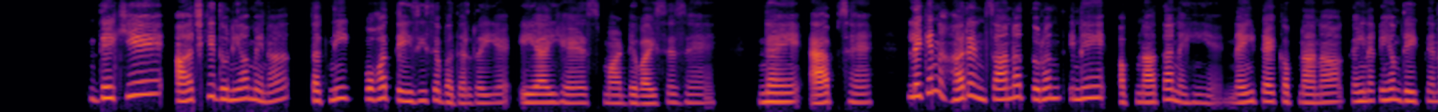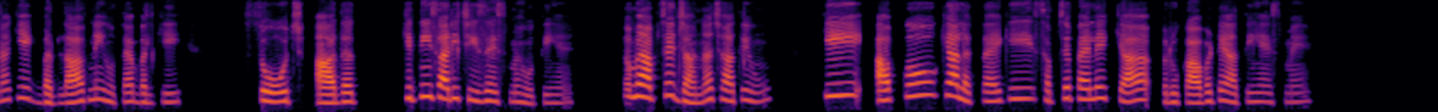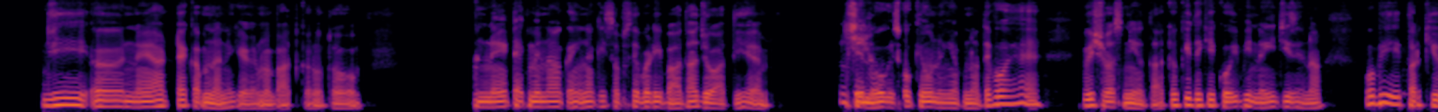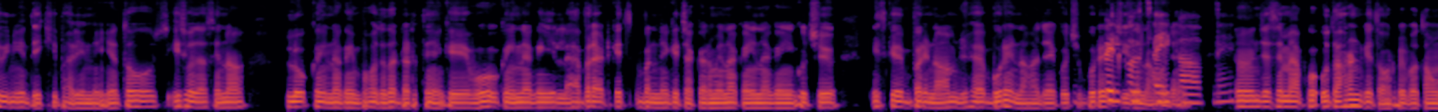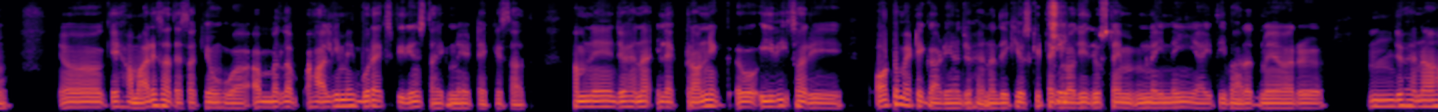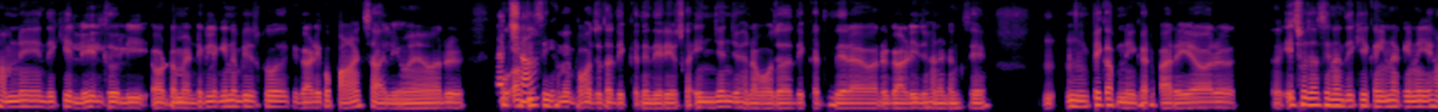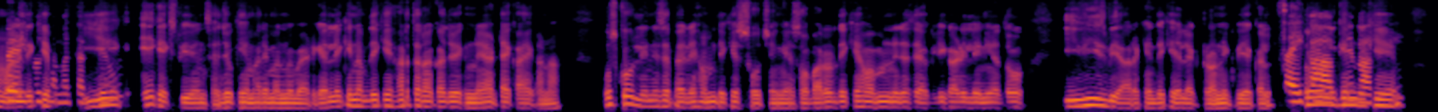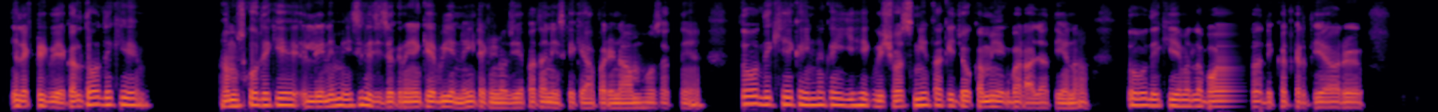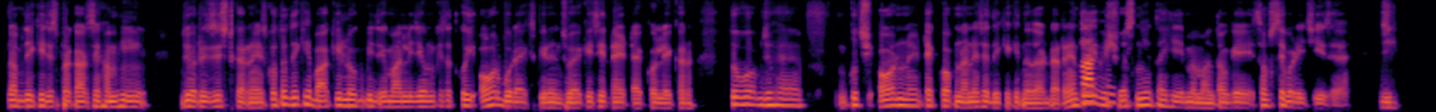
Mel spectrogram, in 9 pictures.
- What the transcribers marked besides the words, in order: in English: "स्मार्ट डिवाइसेज़"; in English: "ऐप्स"; in English: "टेक"; in English: "टेक"; in English: "टेक"; in English: "लैब रैट"; in English: "एक्सपीरियंस"; in English: "टेक"; in English: "सॉरी ऑटोमैटिक"; in English: "टेक्नोलॉजी"; in English: "टाइम"; in English: "ऑटोमैटिक"; in English: "पिक-अप"; in English: "एक्सपीरियंस"; in English: "टेक"; in English: "ईवीज़"; in English: "इलेक्ट्रॉनिक व्हीकल"; in English: "व्हीकल"; in English: "टेक्नोलॉजी"; in English: "रेज़िस्ट"; in English: "एक्सपीरियंस"; in English: "टेक"; in English: "टेक"
- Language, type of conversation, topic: Hindi, podcast, नयी तकनीक अपनाने में आपके अनुसार सबसे बड़ी बाधा क्या है?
